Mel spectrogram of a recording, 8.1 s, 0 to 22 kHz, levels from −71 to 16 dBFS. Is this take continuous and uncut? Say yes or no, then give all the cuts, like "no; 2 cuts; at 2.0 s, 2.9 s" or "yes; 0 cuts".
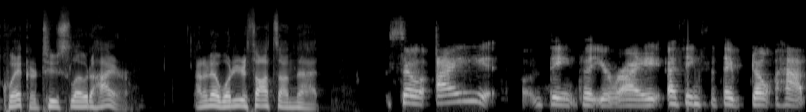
yes; 0 cuts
